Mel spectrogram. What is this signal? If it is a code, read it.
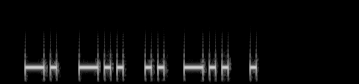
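Morse code, heard as a keyed tone, about 19 wpm, 800 Hz. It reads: NDIDE
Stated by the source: Morse code dictation at 18 wpm from the IW3SGT QRS Morse code training course, five-character groups of 300 characters.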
